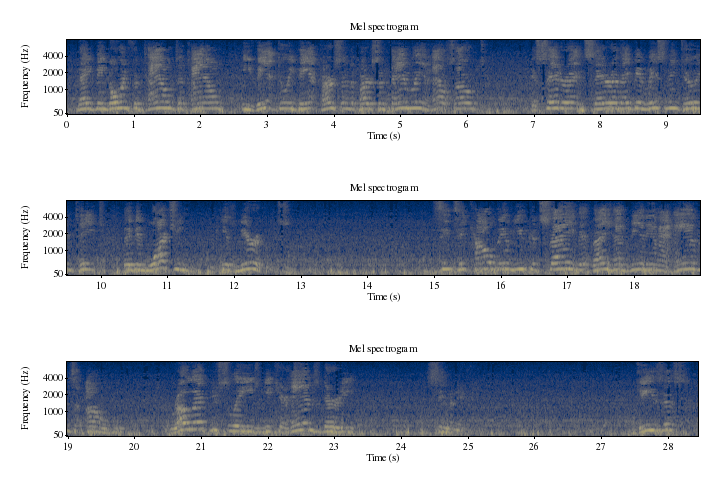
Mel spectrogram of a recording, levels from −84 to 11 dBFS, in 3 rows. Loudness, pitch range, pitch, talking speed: -27 LUFS, 210-245 Hz, 230 Hz, 115 wpm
